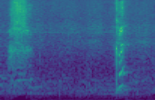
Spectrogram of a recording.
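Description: A puppy's single short, breathy snort near the start.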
